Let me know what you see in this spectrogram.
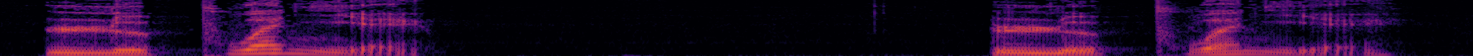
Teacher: this combination of ET at the end will basically open the sound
